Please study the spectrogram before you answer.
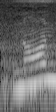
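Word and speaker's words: known: प्रसिद्ध होना ठीक है नॉन फॉर मींस प्रसिद्ध होना इसको के साइलेंट रहेगा इसलिए इसको बोलेंगे नॉन फॉर यानी प्रसिद्ध होना।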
